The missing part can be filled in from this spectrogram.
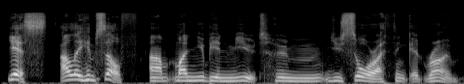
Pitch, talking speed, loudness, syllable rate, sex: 160 Hz, 170 wpm, -20 LUFS, 3.8 syllables/s, male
